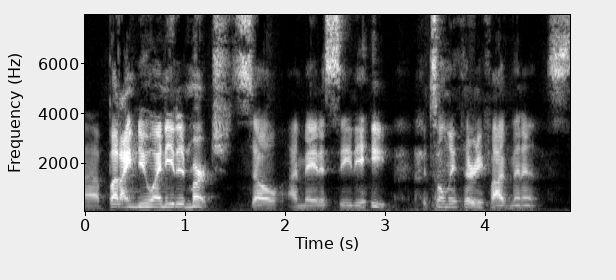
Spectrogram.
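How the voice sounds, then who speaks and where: At a moderate pace, a man with an unremarkable speaking voice talks in a fairly low pitch with fairly even intonation. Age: 30s. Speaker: stand-up comedian. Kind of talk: casual chat.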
